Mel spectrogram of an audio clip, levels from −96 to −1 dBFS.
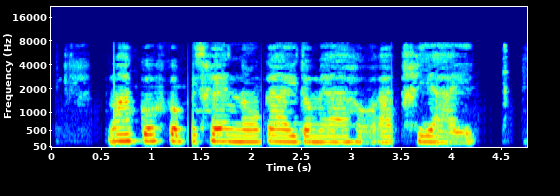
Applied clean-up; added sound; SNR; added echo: none; none; none; none.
